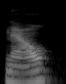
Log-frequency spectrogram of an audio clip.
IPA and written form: nɛw (now)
